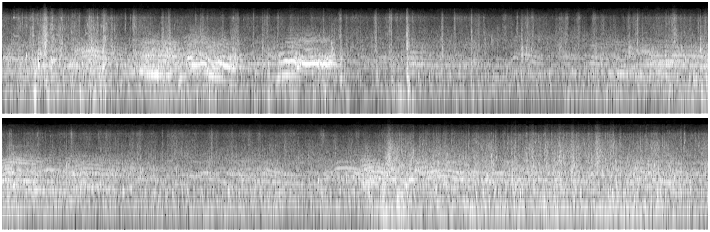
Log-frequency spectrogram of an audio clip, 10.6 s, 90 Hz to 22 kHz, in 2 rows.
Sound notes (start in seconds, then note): 3.4 raider shouting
